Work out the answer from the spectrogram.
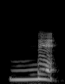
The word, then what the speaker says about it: knit: For example, this word right here, KN, and the K is silent, so it says n, then IT, it. So this word is knit.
